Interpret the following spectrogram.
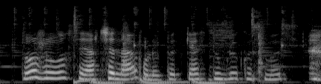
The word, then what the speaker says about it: Archana: Mon prénom, la façon dont il se prononce, donc c'est Archana et ça veut dire offrande.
